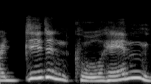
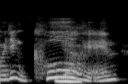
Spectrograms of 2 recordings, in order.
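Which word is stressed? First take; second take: I; call. First: The stress is on the word 'I'. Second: The stress is on the word 'call'. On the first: Someone else called him instead. "you called him" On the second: The speaker shouted to him instead of calling. "I shouted to him across the room because he was somewhere else"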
